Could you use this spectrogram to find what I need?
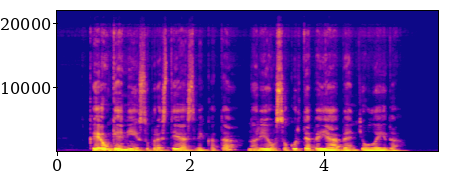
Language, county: Lithuanian, Vilnius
